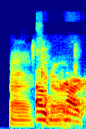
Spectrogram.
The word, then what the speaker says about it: Kennard: Kennard.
